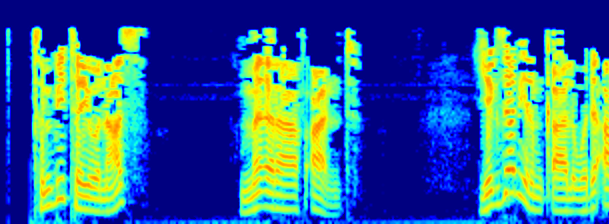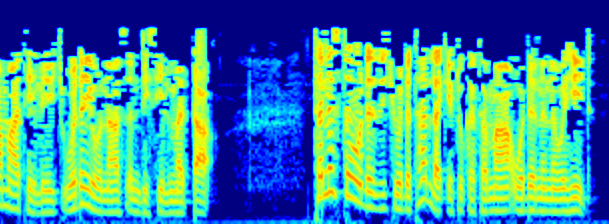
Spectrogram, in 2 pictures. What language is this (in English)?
Amharic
